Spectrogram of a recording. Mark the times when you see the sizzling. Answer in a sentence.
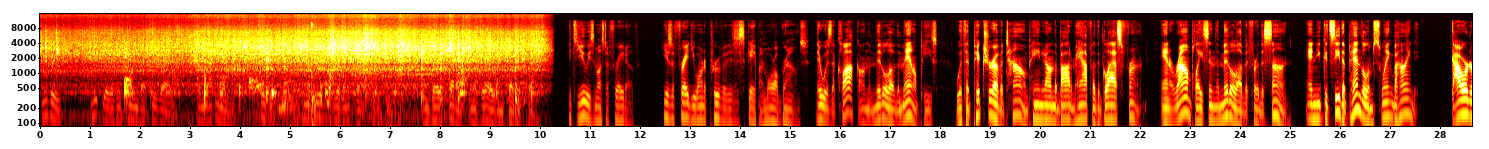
The sizzling can be heard from 0.0 to 10.3 s.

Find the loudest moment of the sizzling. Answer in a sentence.
The volume of the sizzling peaks at 6 seconds.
